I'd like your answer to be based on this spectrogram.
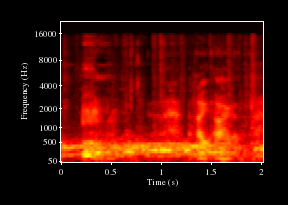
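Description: Racing pigeons coo in low, soft rolling calls, close by, with some faint background noise and movement.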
